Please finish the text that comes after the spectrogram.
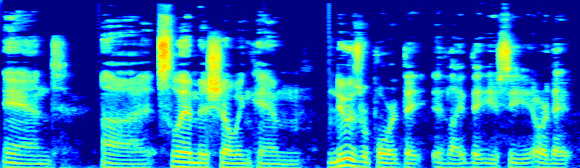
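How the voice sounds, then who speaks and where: A man giving a casual spoken album review, thinking aloud, restarting phrases and trailing off quietly. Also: lowish voice, little pitch movement, slow pace. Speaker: music reviewer.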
